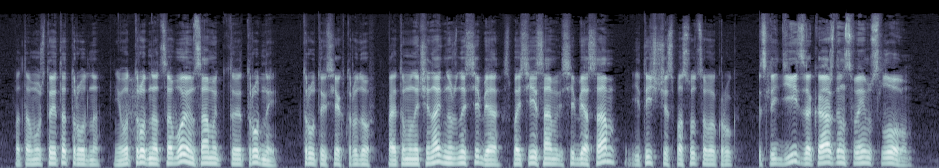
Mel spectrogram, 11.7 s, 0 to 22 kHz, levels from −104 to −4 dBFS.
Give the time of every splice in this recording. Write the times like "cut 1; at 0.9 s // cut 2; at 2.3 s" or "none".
cut 1; at 1.3 s // cut 2; at 4.7 s // cut 3; at 9.5 s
